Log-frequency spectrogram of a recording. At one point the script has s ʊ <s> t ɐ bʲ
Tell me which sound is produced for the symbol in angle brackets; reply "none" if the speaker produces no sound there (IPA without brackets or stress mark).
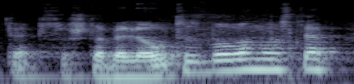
ʃ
